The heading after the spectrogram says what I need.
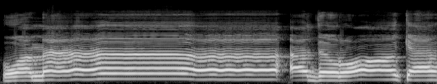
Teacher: کھینچ کر پڑھیں گے، میم الف زبر ما کے ساتھ، اور دال پر جزم ہے تو یہاں پر ہم قلقلہ کریں گے ، را کو یہاں پر موٹا یعنی پر پڑھیں گے۔ مد · طوا کو یہاں پر موٹا یعنی پر پڑھیں گے، را کو باریک پڑھیں گے، را پر زیر ہونے کی وجہ سے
